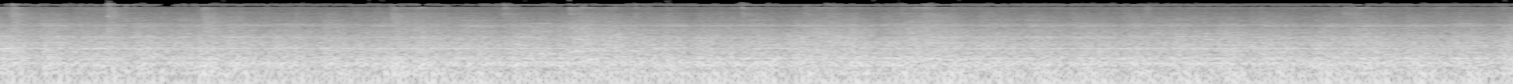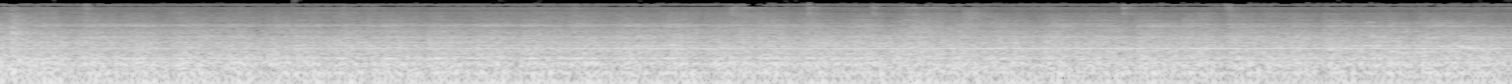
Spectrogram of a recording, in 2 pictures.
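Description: Factory machinery running steadily: a continuous loud rumble with a faint steady hum and a few faint clanks.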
